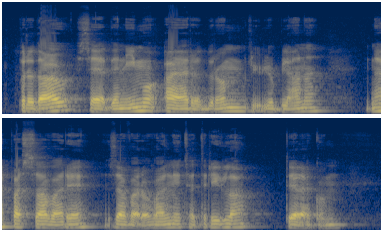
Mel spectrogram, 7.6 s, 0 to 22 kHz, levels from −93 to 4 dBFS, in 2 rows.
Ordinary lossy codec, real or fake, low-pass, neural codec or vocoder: none; real; 19.8 kHz; none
